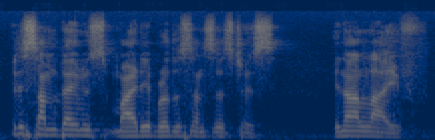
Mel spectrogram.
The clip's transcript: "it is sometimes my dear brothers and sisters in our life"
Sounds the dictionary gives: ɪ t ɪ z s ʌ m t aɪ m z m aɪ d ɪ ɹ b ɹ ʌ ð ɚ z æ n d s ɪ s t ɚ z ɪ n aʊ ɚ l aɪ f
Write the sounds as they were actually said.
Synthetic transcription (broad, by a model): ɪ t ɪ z s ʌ m t aɪ m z m aɪ d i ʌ b ɹ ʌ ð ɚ s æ n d s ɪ s t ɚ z ɪ n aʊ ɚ l aɪ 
